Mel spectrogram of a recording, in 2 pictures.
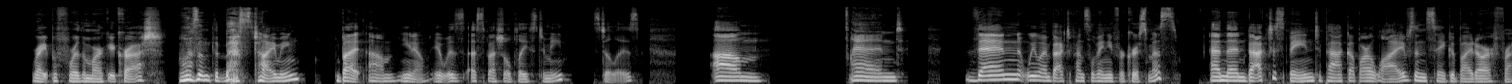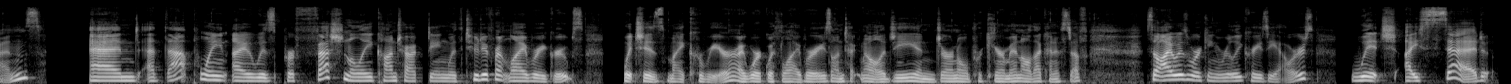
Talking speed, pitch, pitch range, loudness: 180 wpm, 165 Hz, 145-180 Hz, -19 LUFS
